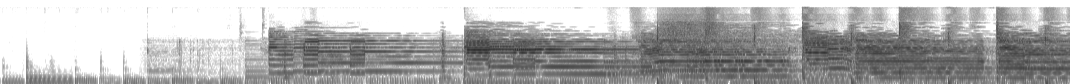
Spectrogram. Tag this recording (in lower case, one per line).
plucked string instrument
music
tapping (guitar technique)
electric guitar
guitar
musical instrument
